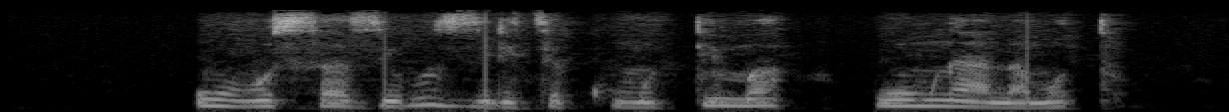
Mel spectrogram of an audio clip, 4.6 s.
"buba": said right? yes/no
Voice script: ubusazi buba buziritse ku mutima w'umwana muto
no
